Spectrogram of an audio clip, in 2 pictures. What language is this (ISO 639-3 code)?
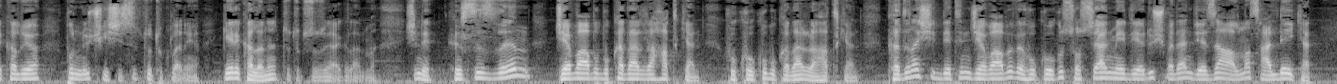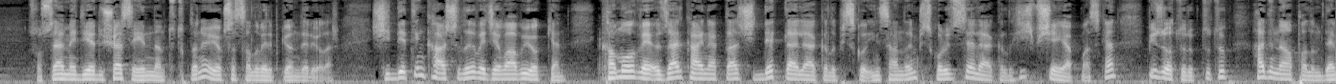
tur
